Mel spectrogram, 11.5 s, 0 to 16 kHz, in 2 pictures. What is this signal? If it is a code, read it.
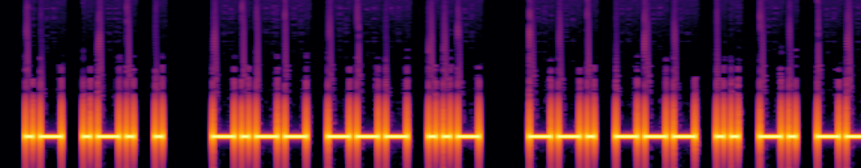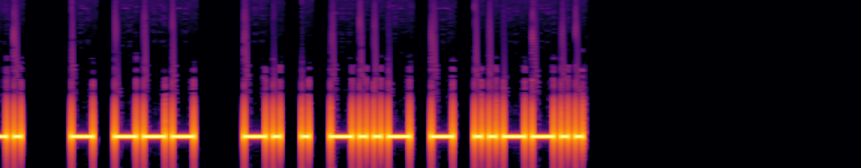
Morse code, heard as a keyed tone, about 25 wpm, 700 Hz. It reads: ARE YOU GOING TO NEXT?
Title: Sentences from Top 1200 Words 25wpm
